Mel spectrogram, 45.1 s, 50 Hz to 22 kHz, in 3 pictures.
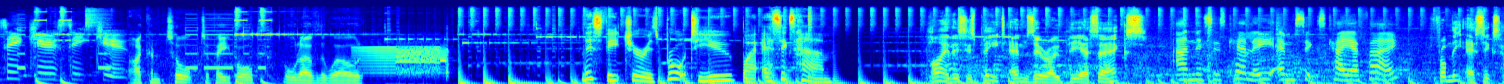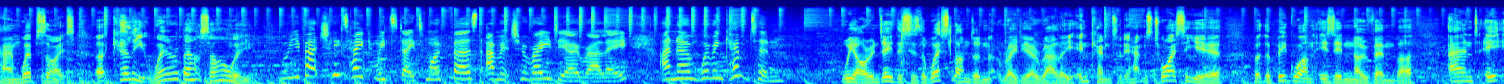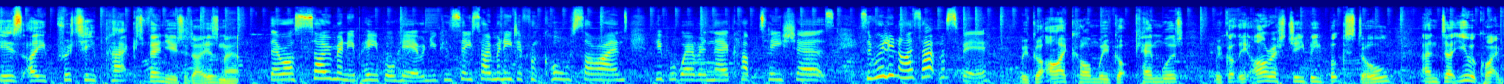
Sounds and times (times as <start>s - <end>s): Music: 0.0s - 3.6s, 4.4s - 45.1s
Speech: 23.5s - 45.1s.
